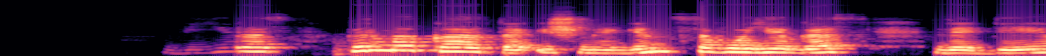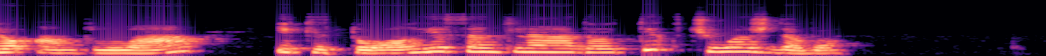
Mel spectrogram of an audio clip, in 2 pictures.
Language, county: Lithuanian, Panevėžys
